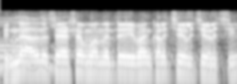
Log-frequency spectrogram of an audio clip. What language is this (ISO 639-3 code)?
mal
